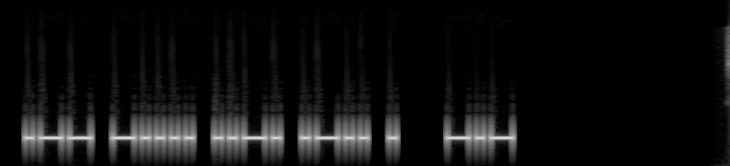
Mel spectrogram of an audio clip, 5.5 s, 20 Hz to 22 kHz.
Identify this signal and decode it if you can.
Morse code, heard as a keyed tone, about 21 wpm, 700 Hz. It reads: W6FLE K
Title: Speed-Racing Common QSO Phrases - 22wpm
